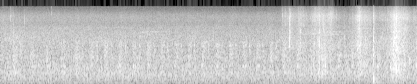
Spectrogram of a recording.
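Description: Steady hiss for about four seconds, then footsteps crunching and brushing through leafy forest undergrowth, growing louder near the end as the walker comes close.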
